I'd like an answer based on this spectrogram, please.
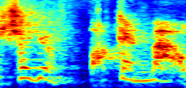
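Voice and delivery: put-on angry yelling, high-pitched. Retelling kicking the door down at someone who mocked an accent: imitating own angry yelling. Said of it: "I can't believe you're yelling at me".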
